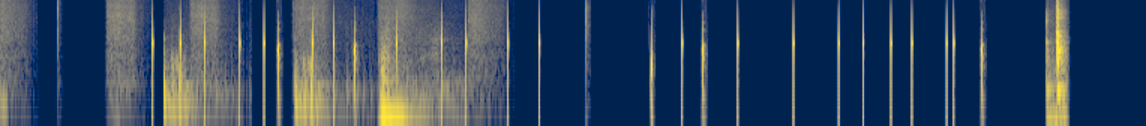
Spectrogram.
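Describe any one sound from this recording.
Keyboard clicks tick in quick, irregular taps.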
